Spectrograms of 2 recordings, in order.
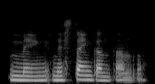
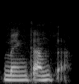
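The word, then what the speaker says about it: me encanta: loving it in spanish it's not mesten canton it's mencanta just i love it so somebody has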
